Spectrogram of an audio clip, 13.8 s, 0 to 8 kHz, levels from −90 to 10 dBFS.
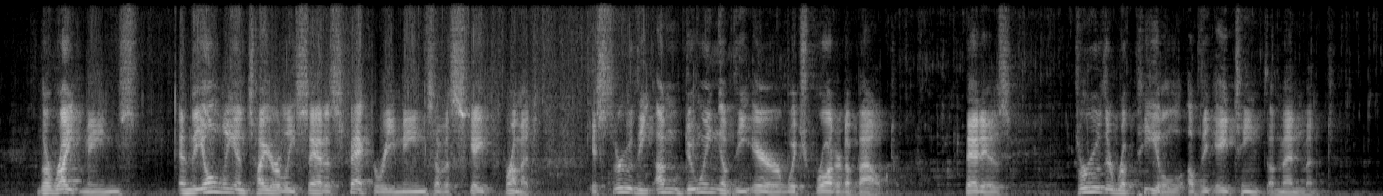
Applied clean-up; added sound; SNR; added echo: neural separator model SepFormer DNS4.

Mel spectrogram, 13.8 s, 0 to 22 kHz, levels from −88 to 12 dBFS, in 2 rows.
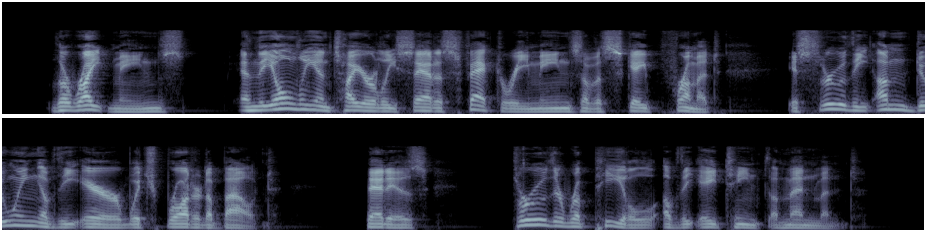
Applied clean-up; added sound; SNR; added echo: none; none; none; none.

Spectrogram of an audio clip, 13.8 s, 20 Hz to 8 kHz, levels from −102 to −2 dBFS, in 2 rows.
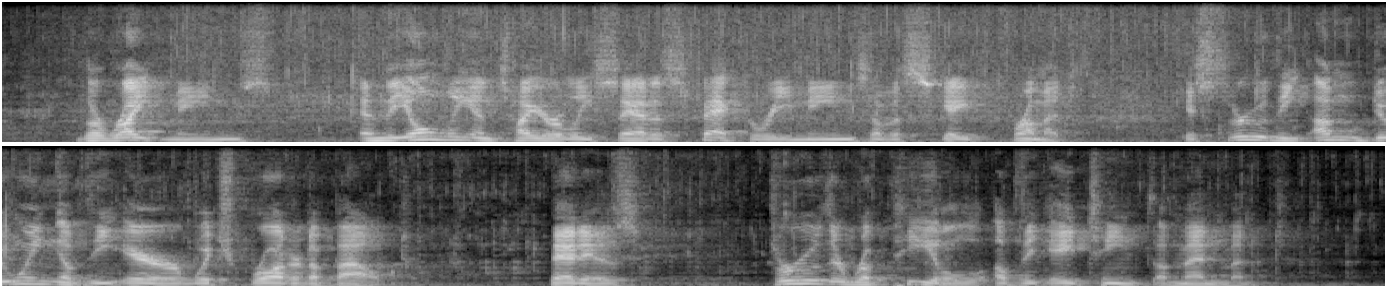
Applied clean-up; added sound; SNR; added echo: none; Bathtub (filling or washing) / Water tap, faucet; 18 dB; reverberation time 0.7 s.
